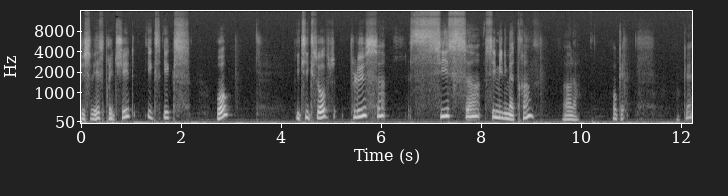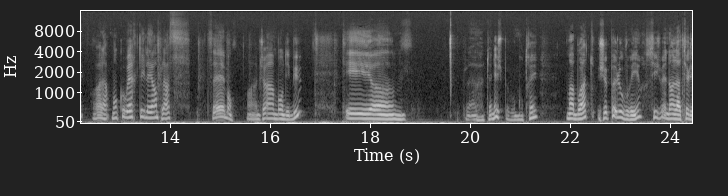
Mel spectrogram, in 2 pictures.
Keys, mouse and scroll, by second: 1.4 typing, 2.6 click, 5.4-10.8 typing, 12.2 click, 20.7-22.1 typing, 22.9 click, 23.3-24.0 typing.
